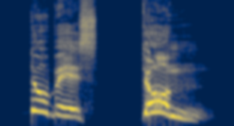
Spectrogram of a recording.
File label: taunts, de; Medic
